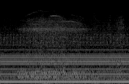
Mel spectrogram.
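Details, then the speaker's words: Pinball lock relay with a new coil, energized on AC. A steady low hum with a faint buzz, like a tiny transformer, stays unchanged; some hum is normal but it shouldn't force talking loudly. "sounds like a little tiny Transformer something not the you know those of us that grew up in the'80s not that kind but um it has a it has a hum to it and it will have some kind of hum but it shouldn't sound where I have to talk loud"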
